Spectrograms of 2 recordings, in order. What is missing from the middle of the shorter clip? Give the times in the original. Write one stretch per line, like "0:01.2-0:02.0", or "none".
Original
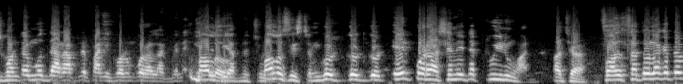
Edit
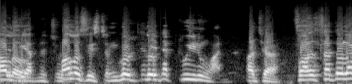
0:03.6-0:04.7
